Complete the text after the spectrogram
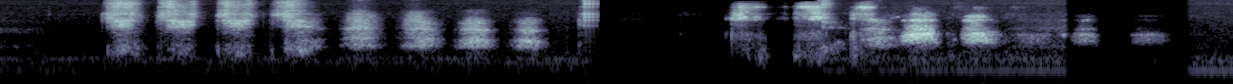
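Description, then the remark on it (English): A voice imitates the whispered, breathy first-person chase breathing effect of a horror movie: a rapid run of about nine sharp hissing bursts, a short pause, then a second, more uneven run fading out, fairly loud. “In the movie, you have the iconic first person chase and breathing sound.”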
